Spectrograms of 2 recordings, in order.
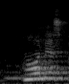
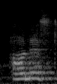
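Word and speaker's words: honest: हॉनेस्ट नहीं होता है, ऑनेस्ट होता है। क्या होता है? ऑनेस्ट। ये याद रहा, एच की आवाज नहीं निकालनी है हमने।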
